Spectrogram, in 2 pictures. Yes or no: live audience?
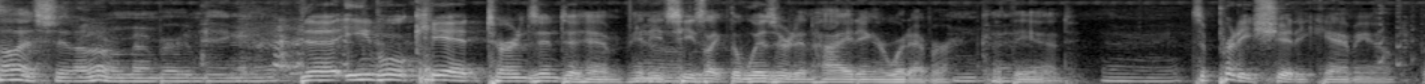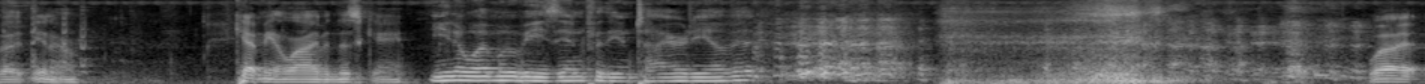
yes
